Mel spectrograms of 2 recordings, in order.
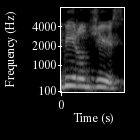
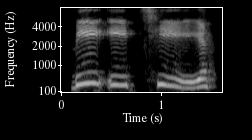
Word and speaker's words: Betelgeuse: So most people are calling it Betelgeuse, but it's Betelgeuse.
